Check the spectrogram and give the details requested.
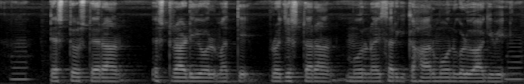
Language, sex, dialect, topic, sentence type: Kannada, male, Coastal/Dakshin, agriculture, statement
